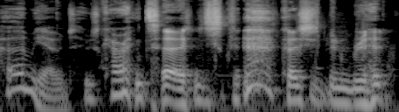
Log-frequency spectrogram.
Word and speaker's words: Hermione: I'm not sure really if I like this Hermione character. I'm like, Hermione?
